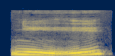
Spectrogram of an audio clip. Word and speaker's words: 女: Selanjutnya Nü. nü. Ini ya kalau kalian lihat pinginnya ada titik dan nada ketiga. Nah, ini harus dipanjangin. Nü. Jadi bacanya seperti ada i. Nü.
